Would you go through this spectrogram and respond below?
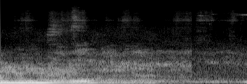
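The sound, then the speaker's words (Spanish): A truck rumbles past on a street beside a school, its deep engine roar loud at first and then fading gradually as it moves away. “bueno, fue un camión, de hecho.”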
